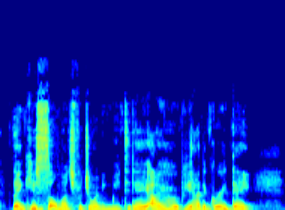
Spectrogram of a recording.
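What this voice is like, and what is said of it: Slightly hoarse voice. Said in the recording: “I'm a little bit under the weather in the sense that I've been coughing a little bit more than usual this evening. So my voice might be a little bit hoarse”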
